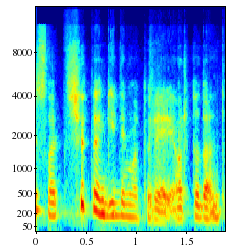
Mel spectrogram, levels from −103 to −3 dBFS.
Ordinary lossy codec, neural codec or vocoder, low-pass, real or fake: Opus, 16 kbps; codec, 32 kHz, 1.9 kbps, SNAC; 14.4 kHz; fake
